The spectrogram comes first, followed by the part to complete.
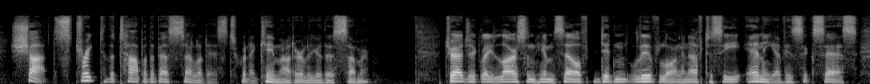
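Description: A man's voice: medium pitch, a bit bright, dry recording, studio quality. A man reading scripted narration as a radio host.

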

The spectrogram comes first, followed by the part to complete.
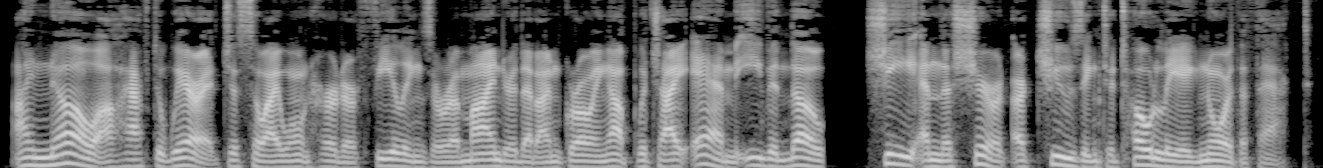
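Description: A man reading a first-person children's novel as an audiobook narrator, expressive, confiding and conversational, with emphatic phrasing. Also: fairly low pitch, dry recording, clean studio sound.

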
